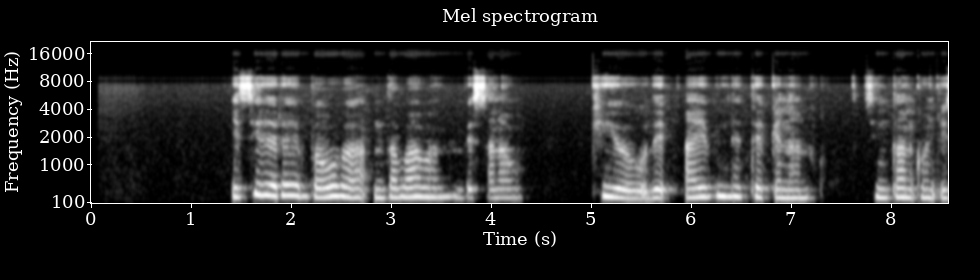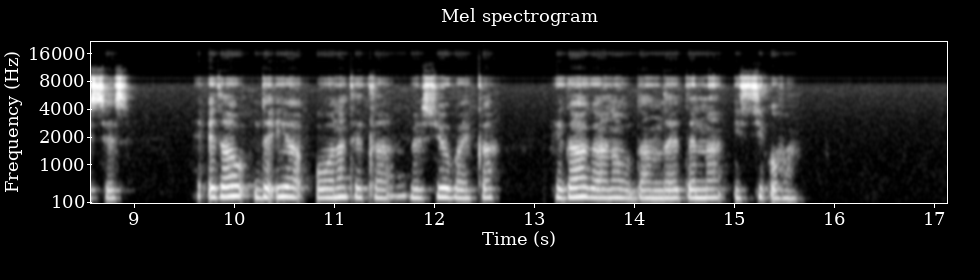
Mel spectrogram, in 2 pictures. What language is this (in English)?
Wolaytta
